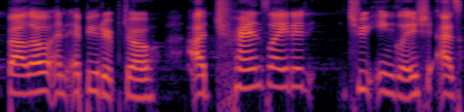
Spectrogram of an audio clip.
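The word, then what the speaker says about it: epiripto (ἐπιρρίπτω): However, the word that Peter chooses here is the Greek word epiripto. Did I say that right, Mum? Yeah. Fun fact, my mum can speak Greek, so I checked.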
